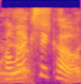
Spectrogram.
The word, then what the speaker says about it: Calexico: And how do you say that? Calexico? – Calexico, yes.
